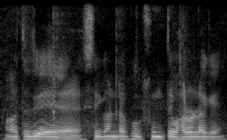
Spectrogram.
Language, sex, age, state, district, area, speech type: Bengali, male, 18-30, West Bengal, Purba Bardhaman, rural, spontaneous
